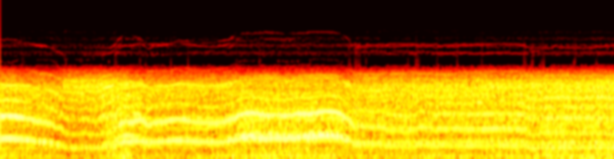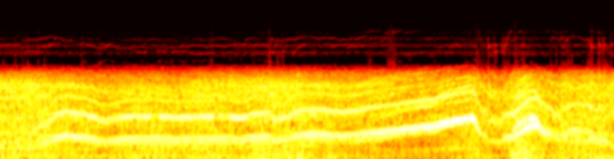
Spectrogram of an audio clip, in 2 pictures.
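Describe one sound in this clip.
A drone's propellers whine close by, rising and falling in pitch.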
